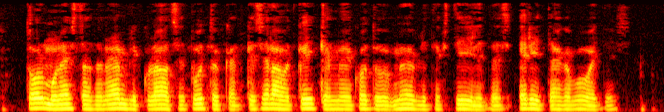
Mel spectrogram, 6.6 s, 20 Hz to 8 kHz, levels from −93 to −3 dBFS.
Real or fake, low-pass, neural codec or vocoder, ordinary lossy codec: real; 7.2 kHz; none; MP3, 64 kbps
